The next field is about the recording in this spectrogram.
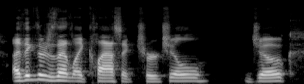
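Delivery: ordinary delivery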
